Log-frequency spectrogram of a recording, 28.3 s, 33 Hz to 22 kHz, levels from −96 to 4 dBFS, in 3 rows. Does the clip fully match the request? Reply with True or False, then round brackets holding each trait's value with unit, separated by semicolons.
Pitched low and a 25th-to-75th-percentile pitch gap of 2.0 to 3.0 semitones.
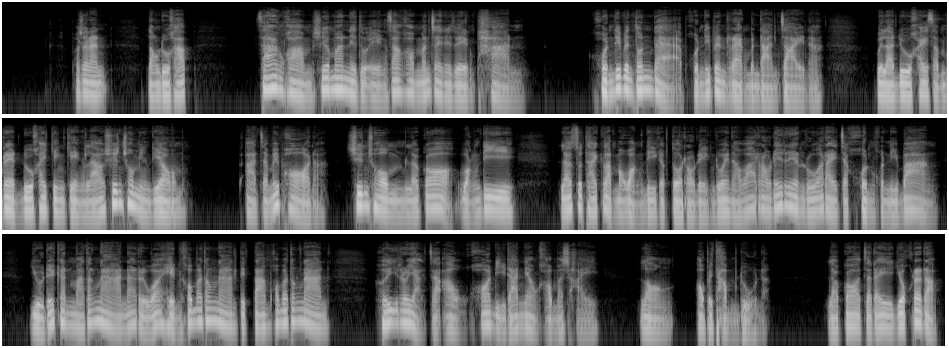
False (100 Hz; 4.1 semitones)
